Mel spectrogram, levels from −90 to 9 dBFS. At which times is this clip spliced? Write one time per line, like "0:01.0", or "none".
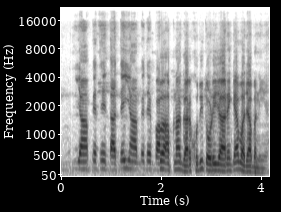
0:02.0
